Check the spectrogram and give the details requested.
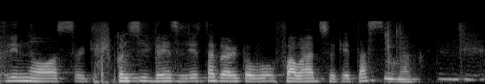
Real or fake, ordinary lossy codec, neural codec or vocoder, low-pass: fake; none; codec, 16 kHz, 0.5 kbps, X-Codec, HuBERT features, trained on general audio; none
